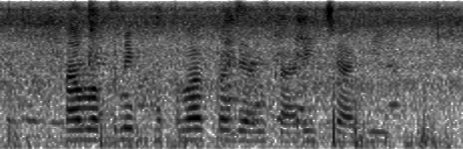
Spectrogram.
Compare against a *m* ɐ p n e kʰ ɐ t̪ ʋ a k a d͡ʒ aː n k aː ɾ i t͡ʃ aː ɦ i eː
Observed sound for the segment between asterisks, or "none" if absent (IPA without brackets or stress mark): m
